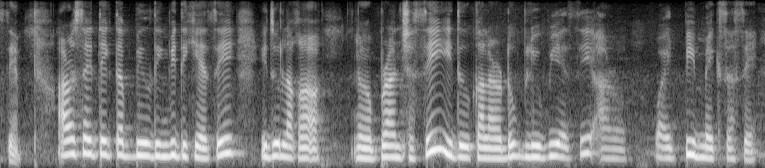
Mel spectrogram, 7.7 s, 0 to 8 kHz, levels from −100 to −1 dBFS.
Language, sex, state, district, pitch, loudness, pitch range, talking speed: Nagamese, female, Nagaland, Dimapur, 205 Hz, -13 LUFS, 180-240 Hz, 180 wpm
